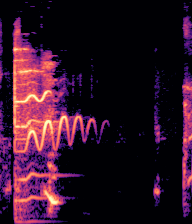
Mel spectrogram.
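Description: A cartoon-style 'boing' sound effect: a sudden springy tone whose pitch wobbles up and down several times and dies away within about a second.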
